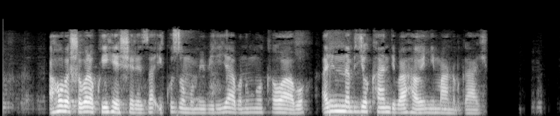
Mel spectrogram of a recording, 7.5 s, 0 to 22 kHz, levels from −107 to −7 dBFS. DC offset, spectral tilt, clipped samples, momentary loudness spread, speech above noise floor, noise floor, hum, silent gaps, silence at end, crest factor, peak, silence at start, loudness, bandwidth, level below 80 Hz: under 0.1%; -5.5 dB/octave; under 0.1%; 12 LU; 35 dB; -53 dBFS; none; none; 1 s; 18 dB; -2 dBFS; 0.05 s; -19 LUFS; 8 kHz; -58 dBFS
